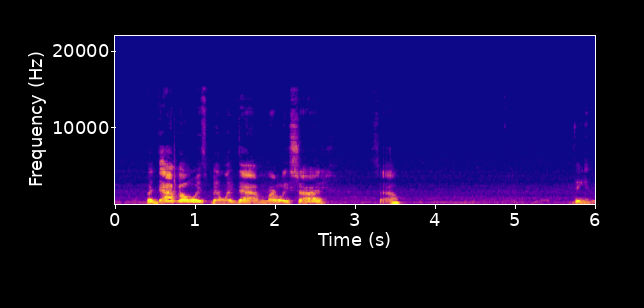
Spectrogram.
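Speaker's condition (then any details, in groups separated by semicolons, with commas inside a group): Cerebral palsy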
